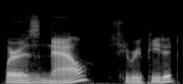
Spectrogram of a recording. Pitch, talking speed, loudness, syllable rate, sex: 105 Hz, 130 wpm, -21 LUFS, 4.3 syllables/s, male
